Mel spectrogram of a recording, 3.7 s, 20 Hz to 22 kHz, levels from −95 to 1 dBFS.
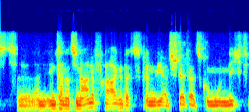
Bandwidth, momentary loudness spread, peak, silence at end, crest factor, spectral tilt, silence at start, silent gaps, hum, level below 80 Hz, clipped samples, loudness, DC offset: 8 kHz; 5 LU; -6 dBFS; 0 s; 14 dB; -5.5 dB/octave; 0 s; none; none; -58 dBFS; under 0.1%; -20 LUFS; under 0.1%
